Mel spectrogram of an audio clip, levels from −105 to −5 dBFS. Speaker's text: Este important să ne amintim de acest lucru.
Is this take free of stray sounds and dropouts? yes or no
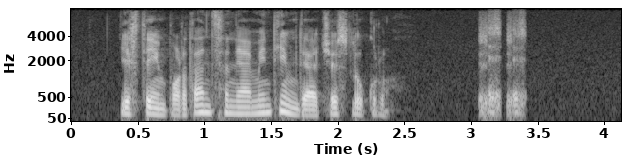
no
